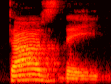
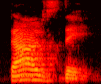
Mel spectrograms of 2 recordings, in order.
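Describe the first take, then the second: No difference in how they are said.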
